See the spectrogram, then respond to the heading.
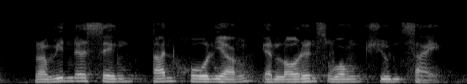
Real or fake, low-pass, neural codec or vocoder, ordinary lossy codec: fake; 7.2 kHz; codec, 24 kHz, 3 kbps, HILCodec; none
